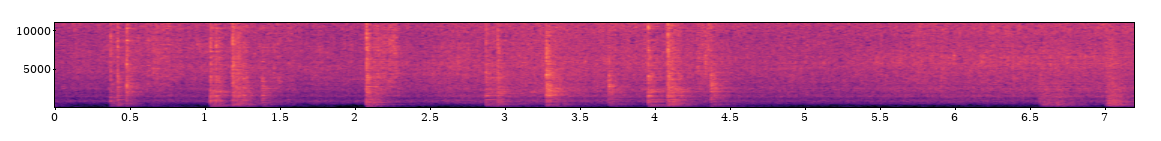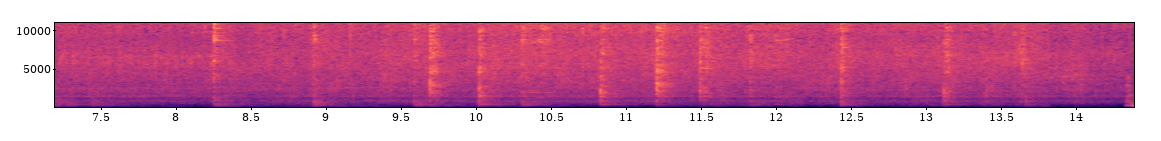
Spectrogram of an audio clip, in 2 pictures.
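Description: Chopped tomatoes sautéing in a pan for paneer bhurji, a steady soft sizzle under repeated sharp scrapes and knocks of a spoon stirring against the pan, close and without talk.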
